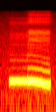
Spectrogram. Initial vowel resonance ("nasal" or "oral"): nasal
